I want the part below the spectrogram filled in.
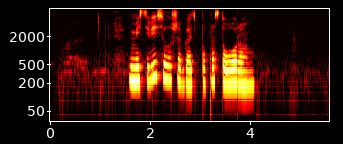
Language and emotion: Russian, neutral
